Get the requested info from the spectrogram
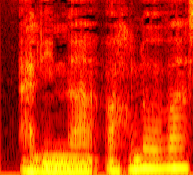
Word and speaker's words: Alina Orlova: Petit truc en passant, si vous aimez ce que vous avez entendu, vous allez sur YouTube, vous cherchez Alina Orlova, ça s'écrit comme ça se prononce.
